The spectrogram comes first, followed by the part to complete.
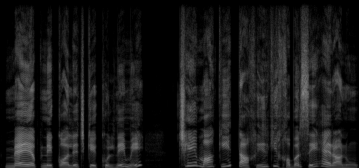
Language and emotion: Urdu, surprised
